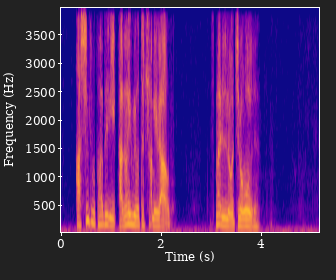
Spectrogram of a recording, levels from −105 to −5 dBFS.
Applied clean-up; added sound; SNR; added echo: neural diffusion model UNIVERSE++.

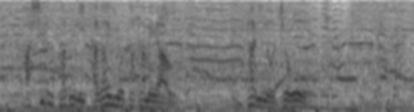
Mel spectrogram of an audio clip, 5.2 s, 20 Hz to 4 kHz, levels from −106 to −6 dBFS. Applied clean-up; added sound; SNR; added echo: none; none; none; none.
